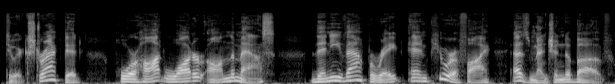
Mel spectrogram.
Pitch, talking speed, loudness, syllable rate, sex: 125 Hz, 155 wpm, -18 LUFS, 5.5 syllables/s, male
